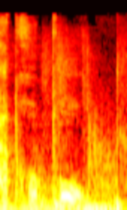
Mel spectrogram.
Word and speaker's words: apropos: Und das Wort apropos ist an sich falsch ausgesprochen. Es heißt ja eigentlich apropos. Das S wird nicht mitgeschrieben.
